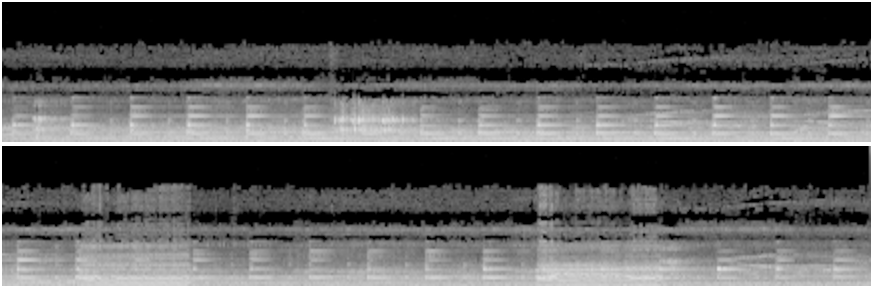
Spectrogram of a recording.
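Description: Lionel O-gauge Amtrak Acela model train running along the track with a steady hum from its onboard sound system, sounding two horn blasts of about a second each, the first a little past halfway and the second a few seconds later.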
